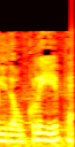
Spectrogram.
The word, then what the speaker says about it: videoclip: Hi ha alguna cosa de lèxic, com la camilla, que seria la llitera, o vigilem aquesta pronúncia del videoclip, és un videoclip, eh? És una paraula que l'accent estaria... En, seria una, una aguda.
